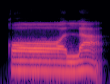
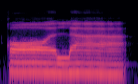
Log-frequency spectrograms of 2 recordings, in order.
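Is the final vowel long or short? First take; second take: short; long. First: The final vowel is held short. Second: The final vowel is held long. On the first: One man said it. "read this first word qala" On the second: Two men said it. "accidentally say qala"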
